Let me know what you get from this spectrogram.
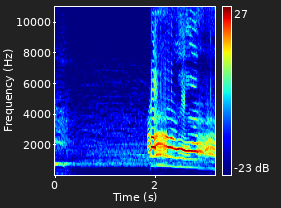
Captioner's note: audience cheering; laughing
